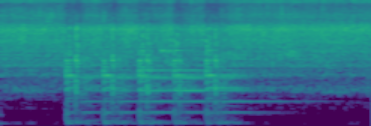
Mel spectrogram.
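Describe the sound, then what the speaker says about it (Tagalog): Ground pork sizzles in a pan for Filipino lomi, with four quick stirring scrapes in a row over a steady, close frying hiss that continues alone afterward. "Tayin natin siyang mag golden brown ng konti. Naprito yung giniling."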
